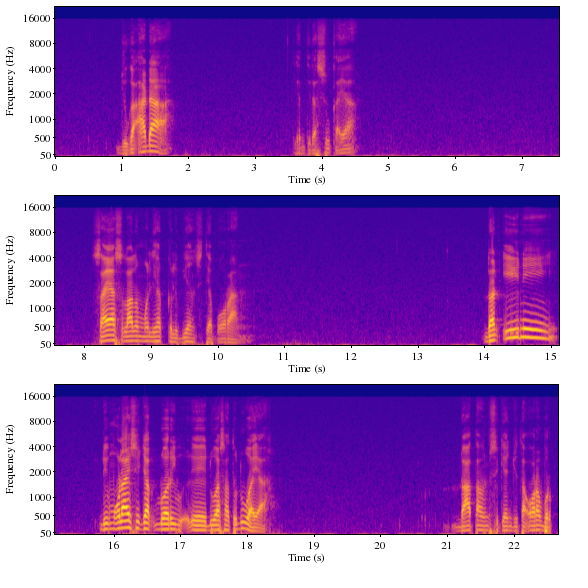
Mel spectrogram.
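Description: A middle-aged man speaks calmly and close into a microphone, in bursts with pauses.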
